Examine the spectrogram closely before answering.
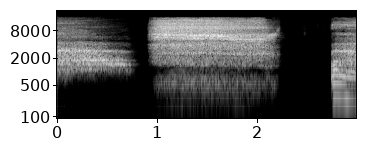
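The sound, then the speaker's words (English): Deep breathing in a guided breath-work exercise: two long, loud, airy breaths, the second one longer, are separated by a short silence, and a voice begins speaking at the end. “Exhale. Exhale. And the last 10. Inhale more. Exhale more.”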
